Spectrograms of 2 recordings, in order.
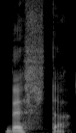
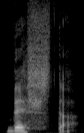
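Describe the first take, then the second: First: The vowel after sh is dropped. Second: The vowel after sh is dropped.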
